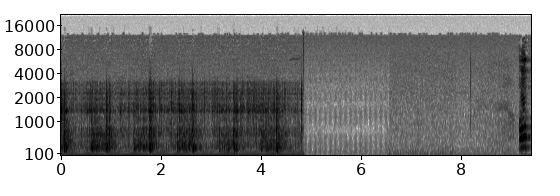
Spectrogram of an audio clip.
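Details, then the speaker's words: Teaching auscultation recording of type II mitral regurgitation: regular heartbeat near 70 a minute with a steady, constant-intensity plateau murmur filling systole from its start past aortic closure. Holosystolic plateau murmur. "esta forma con intensidad constante la la vemos en una insuficiencia mitral tipo segundo escuchémoslo"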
